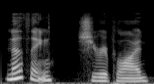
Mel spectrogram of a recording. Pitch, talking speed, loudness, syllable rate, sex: 190 Hz, 115 wpm, -19 LUFS, 4.1 syllables/s, female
